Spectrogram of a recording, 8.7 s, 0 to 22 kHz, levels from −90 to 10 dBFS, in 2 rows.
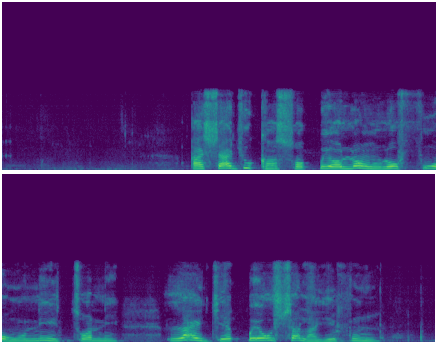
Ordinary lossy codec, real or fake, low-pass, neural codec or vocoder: none; fake; none; vocoder, 22.05 kHz, 80 mel bands, HiFi-GAN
